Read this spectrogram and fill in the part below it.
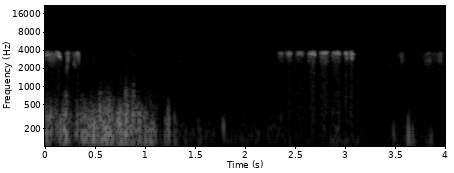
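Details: Black redstart singing in flight near a stork nest at Fohrde, 24 September 2020: after low rumbling noise, a run of short, sharp, high notes repeated rapidly for under a second, then a few fainter high notes.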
